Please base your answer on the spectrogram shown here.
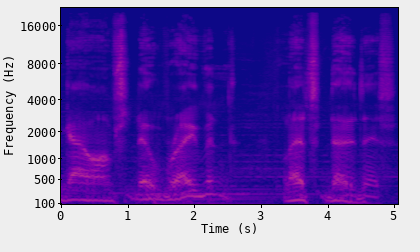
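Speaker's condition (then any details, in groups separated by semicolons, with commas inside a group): MND; speech affected first, can no longer sing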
